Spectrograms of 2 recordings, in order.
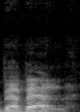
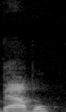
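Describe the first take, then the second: First: The word is said with Spanish-style sounds. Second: The word is said with plain English sounds.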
